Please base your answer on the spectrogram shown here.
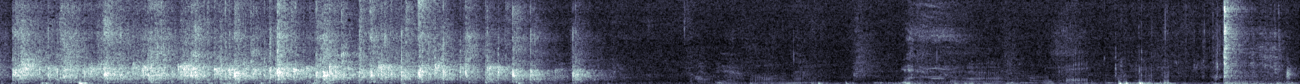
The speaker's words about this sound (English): So let's give Oren and Lauren a hand.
